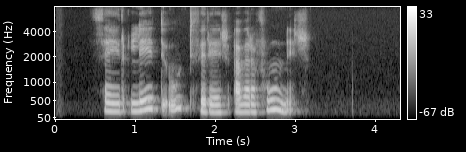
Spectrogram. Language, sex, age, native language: Icelandic, female, 20-29, Icelandic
